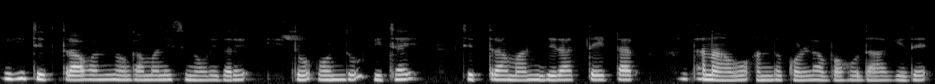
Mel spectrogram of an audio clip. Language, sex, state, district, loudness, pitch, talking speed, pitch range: Kannada, female, Karnataka, Bangalore, -17 LUFS, 215 Hz, 75 wpm, 205-225 Hz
